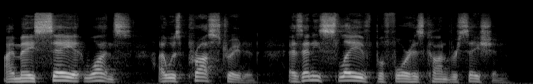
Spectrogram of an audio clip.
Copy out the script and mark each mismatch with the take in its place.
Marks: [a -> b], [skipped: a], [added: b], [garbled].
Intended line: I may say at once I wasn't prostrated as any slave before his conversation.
I may say at once I [wasn't -> was] prostrated as any slave before his conversation.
